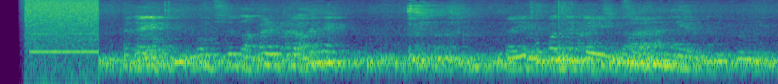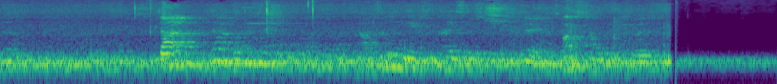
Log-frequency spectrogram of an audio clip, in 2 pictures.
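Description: Young men talk and laugh with animation nearby.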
